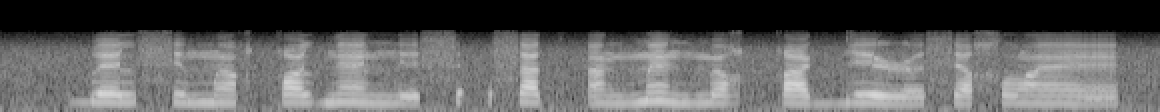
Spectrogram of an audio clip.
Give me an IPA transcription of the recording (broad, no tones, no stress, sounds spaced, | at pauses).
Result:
b ɛ l s ɪ m ə̃ χ q o l d ɛ̃ l n ɪ s | s a t͡sʼ ã ɡ m ɛ̃ ɡ m œ ʁ q ɛ ɡ d e ɭ ə s ɛ χ lˠ ɛ̃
